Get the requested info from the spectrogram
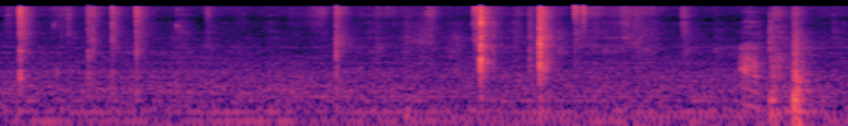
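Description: A few sharp clicks and squirts from a plastic ketchup squeeze bottle being squeezed over chicken drumsticks in an aluminium foil pan, ending with a louder click and thump a little after five seconds in, over a low steady hum.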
